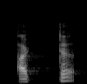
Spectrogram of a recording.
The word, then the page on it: atta: Pali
